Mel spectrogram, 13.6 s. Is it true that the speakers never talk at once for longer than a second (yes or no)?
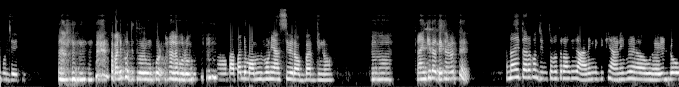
yes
